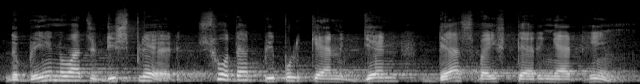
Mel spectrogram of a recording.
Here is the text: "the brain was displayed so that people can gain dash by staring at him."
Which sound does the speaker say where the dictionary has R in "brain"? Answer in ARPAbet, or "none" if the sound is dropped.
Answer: R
